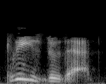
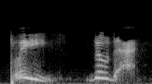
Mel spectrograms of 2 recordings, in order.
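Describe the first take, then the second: First: Said in the usual way. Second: "Please do that" drawn out slowly, pitch rising high on "do"; slow, emphatic plea. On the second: Shown as a demonstration. Preacher begging the audience to follow up, slow and emphatic. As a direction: stretch "Please do that" and lift "do" high as a pleading request.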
